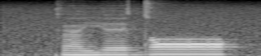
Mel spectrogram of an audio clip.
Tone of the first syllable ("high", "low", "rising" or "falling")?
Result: low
